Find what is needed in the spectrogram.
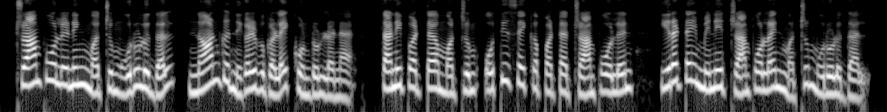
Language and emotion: Tamil, neutral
